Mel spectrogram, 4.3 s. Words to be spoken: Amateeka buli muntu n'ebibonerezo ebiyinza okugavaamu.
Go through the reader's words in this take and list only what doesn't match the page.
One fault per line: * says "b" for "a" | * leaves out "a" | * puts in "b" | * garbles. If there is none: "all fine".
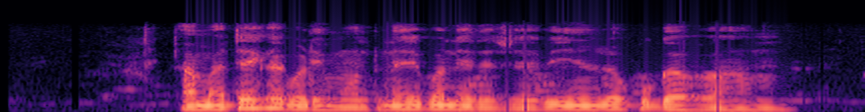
all fine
